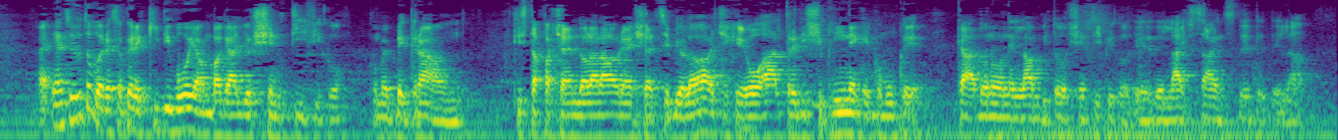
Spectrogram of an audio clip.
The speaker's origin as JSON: {"language": "Italian", "town": "Piombino", "region": "Tuscany", "country": "Italy", "said": "io vengo da Piombino originariamente, quindi in provincia di Livorno, vero che c'è una centrale siderurgica gigantesca"}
